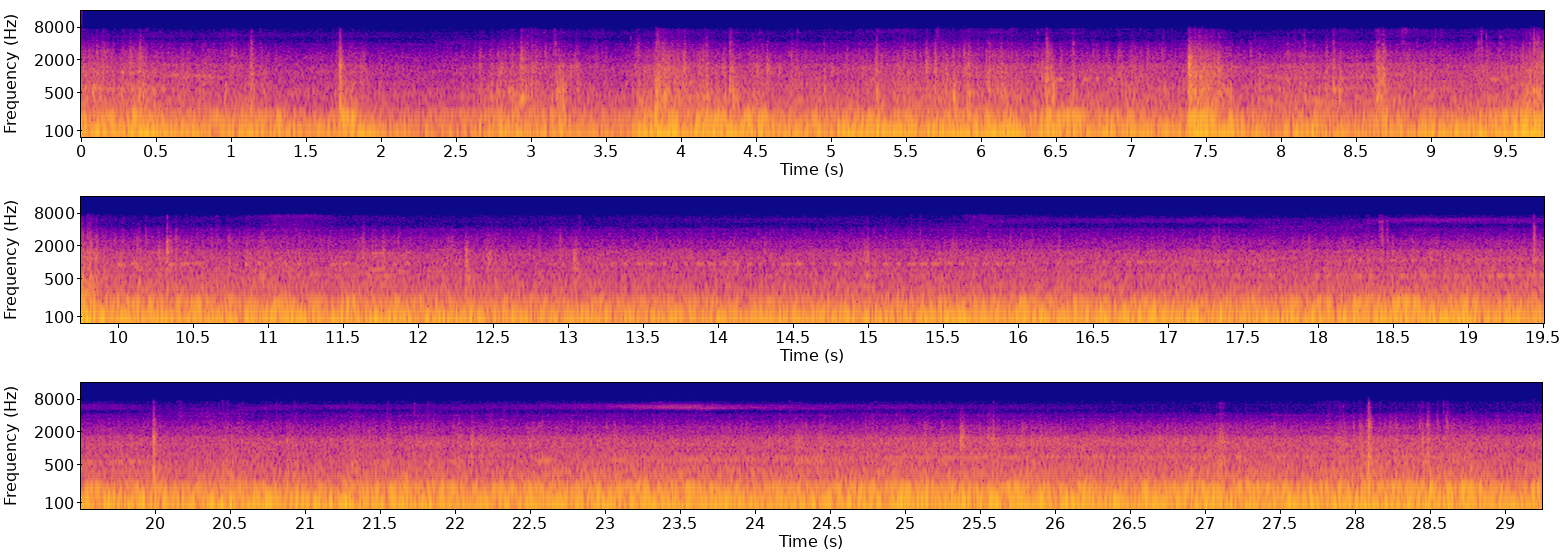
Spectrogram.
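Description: Car on the move, recorded by a dashcam microphone inside the vehicle: a steady low rumble of engine and road, with several sharp knocks and rattles in the first ten seconds.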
